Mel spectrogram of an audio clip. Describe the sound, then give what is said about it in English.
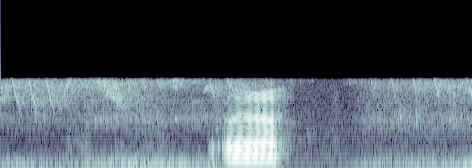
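A played recording of a bird call: one loud, brief, harsh tonal squawk lasting about half a second rings out over a low, muffled background rumble, then drops to near quiet. “I can't find the right bird sound.”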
